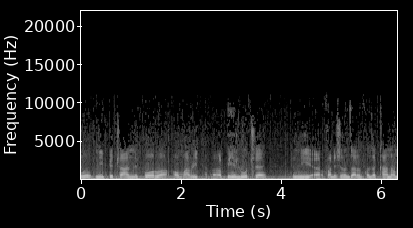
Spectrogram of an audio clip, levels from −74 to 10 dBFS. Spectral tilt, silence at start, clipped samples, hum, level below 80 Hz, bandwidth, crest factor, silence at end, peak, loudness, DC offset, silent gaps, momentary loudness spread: -7 dB/octave; 0 s; under 0.1%; none; -36 dBFS; 11 kHz; 12 dB; 0 s; -6 dBFS; -19 LUFS; under 0.1%; none; 6 LU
